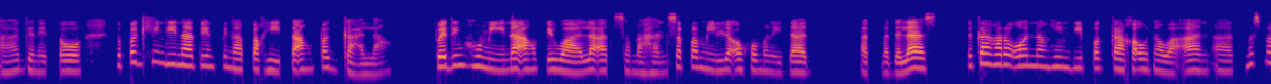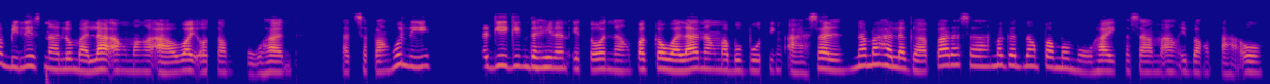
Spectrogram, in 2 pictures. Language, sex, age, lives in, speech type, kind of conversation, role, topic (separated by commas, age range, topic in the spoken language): Filipino, female, 25-29, Philippines, read, expert-assistant, expert, Bakit mahalaga ang paggalang sa mga magulang at nakatatanda?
